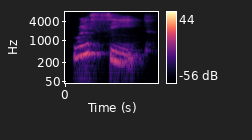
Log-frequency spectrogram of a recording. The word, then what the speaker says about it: receipt: Okay, now is silent in the groups of letters PN, PS, PT. For example, pneumonia, pneumatic, psychic, pseudo, ptarmigan, receipt.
